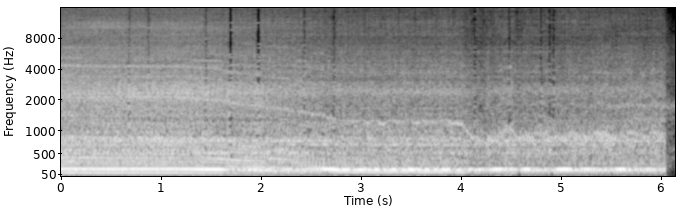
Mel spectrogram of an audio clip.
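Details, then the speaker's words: 2001 Kawasaki ZX12R four-cylinder barn find, after the sticking choke was freed: fires and runs smoothly with even exhaust pulses and clean throttle blips, then shuts off; normal running. "The main goal of this video was to get the bike started, and I think I nailed it."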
